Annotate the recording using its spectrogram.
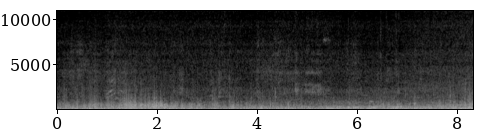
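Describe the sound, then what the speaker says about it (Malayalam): Steady outdoor wind rushes and buffets a microphone throughout at the Langkawi Sky Bridge, a broad, continuous roar with faint voices in the background. "കാറ്റുമുണ്ട്."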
